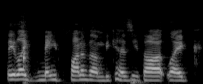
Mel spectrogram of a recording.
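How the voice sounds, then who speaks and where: A woman's voice: mid-range voice, flat delivery, fast talker, muffled recording, slight background noise. A woman in her twenties, a podcast guest, rambling with many fillers and giggles. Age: 20s. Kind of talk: casual chat.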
